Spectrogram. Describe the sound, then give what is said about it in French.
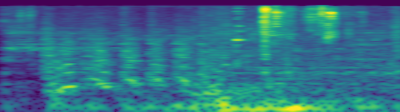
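A car's ignition is switched on and its engine started, with keys jangling in a short burst of clicks and rattles over a low rumble. “on va mettre le contact, on va démarrer”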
